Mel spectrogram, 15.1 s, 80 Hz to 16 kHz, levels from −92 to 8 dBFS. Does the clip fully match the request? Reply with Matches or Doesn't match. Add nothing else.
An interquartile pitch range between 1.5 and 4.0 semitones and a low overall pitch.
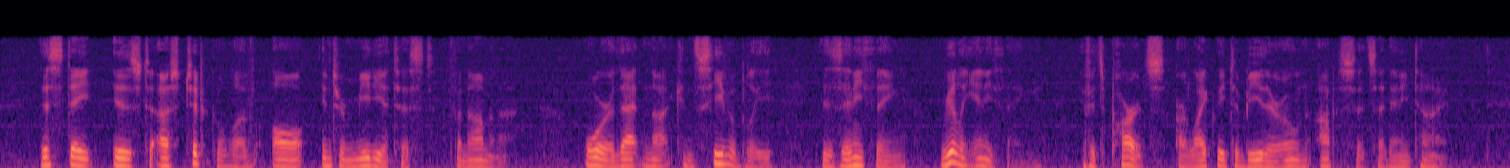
Matches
